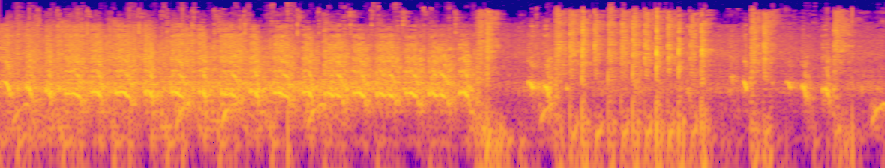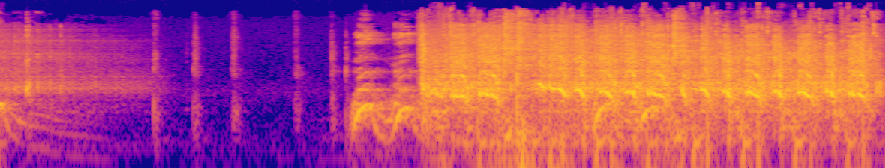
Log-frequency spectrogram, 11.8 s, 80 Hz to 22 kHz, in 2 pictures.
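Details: 1975 Harley-Davidson XLH V-twin, freshly rebuilt engine, first-ever start with fresh gas and oil: catches with an uneven lumpy beat, stalls, then restarts and settles into a rough but steady run.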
